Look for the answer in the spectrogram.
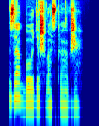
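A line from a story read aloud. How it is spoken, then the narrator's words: Whisper. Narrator (Russian): прошептала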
